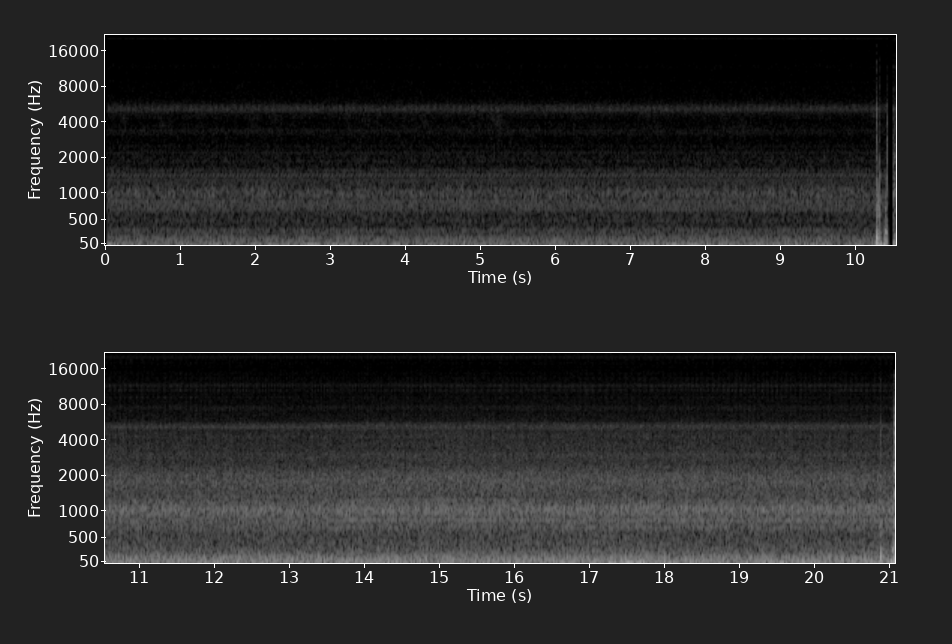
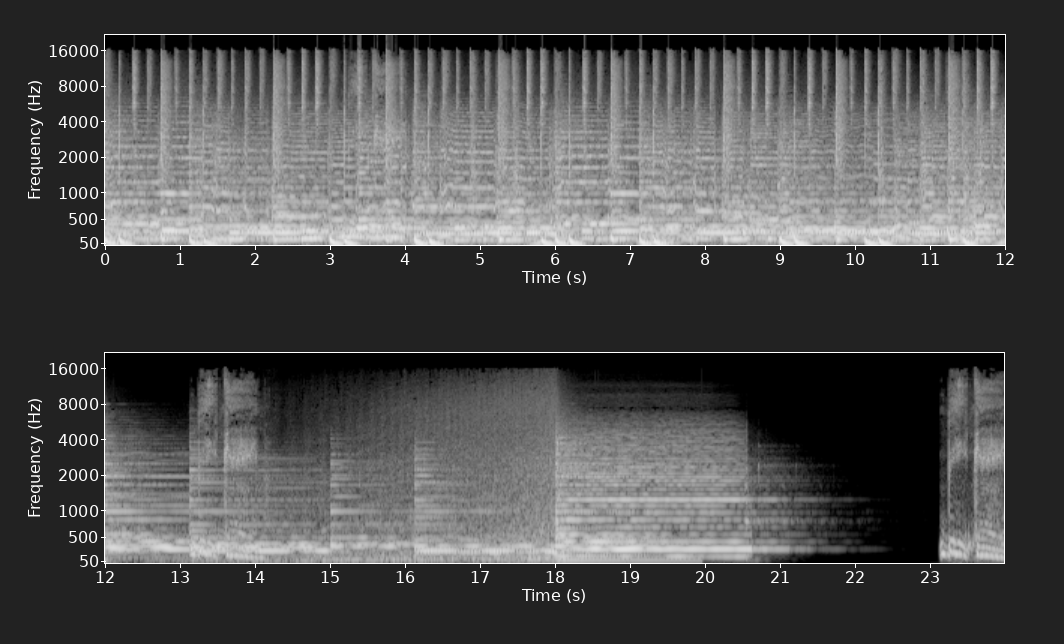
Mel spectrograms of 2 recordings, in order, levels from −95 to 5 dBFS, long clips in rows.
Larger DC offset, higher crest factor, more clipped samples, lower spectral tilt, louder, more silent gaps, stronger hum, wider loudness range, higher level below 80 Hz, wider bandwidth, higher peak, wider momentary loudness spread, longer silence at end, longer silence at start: neither; first, 36 dB vs 10 dB; neither; about the same, -5 dB/octave vs -5 dB/octave; second, -49 LUFS vs -11 LUFS; second, none vs 22.80-22.88 s; neither; first, 13 LU vs 9 LU; second, -52 dBFS vs -18 dBFS; first, over 20 kHz vs 17.5 kHz; second, -12 dBFS vs 0 dBFS; first, 13 LU vs 10 LU; about the same, 0 s vs 0 s; about the same, 0.05 s vs 0 s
